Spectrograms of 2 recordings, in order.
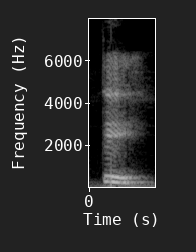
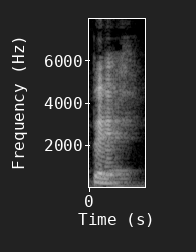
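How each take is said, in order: First: The vowel is closed, like Portuguese ê. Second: The vowel is open, like Portuguese é. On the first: The speaker calls it right. "fechado, som fechado" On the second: The speaker calls it wrong. "não é T"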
